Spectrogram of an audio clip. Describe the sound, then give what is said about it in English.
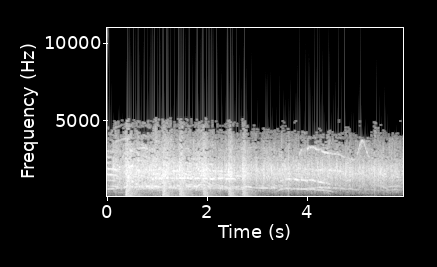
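A studio audience gives a Western-style reception, applauding and cheering loudly and steadily, with a burst of sharp, evenly spaced gunshots punctuating the first few seconds before the clapping and whooping carry on. “Well, how's that for an ovation, Jackson? Gunshots and everything.”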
